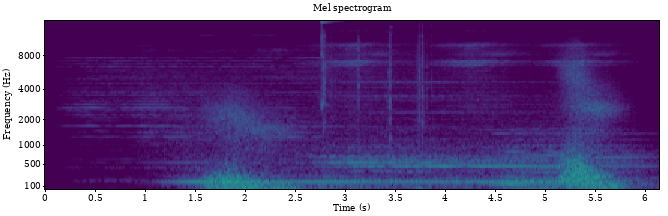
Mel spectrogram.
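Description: Intro logo sting of music and sound effects: a deep sustained drone with a whoosh swelling about two seconds in, a few sharp ticks, and a second whoosh near the end before it fades out.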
